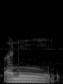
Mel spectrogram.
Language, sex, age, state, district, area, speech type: Nepali, male, 45-60, West Bengal, Kalimpong, rural, spontaneous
